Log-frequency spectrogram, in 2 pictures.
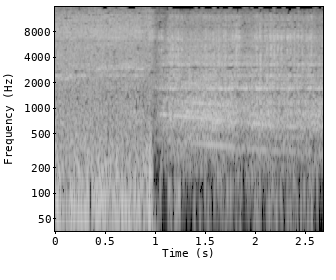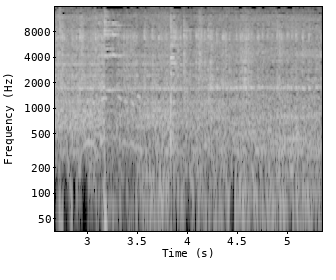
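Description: A grinding wheel whirs steadily.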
